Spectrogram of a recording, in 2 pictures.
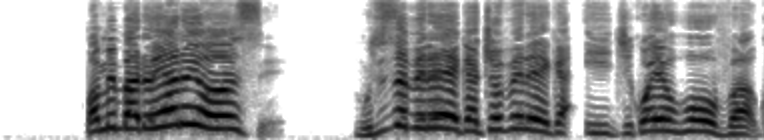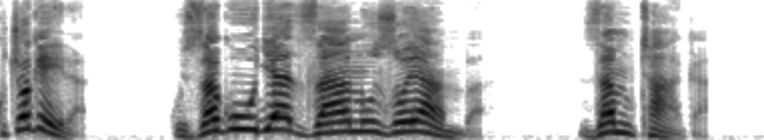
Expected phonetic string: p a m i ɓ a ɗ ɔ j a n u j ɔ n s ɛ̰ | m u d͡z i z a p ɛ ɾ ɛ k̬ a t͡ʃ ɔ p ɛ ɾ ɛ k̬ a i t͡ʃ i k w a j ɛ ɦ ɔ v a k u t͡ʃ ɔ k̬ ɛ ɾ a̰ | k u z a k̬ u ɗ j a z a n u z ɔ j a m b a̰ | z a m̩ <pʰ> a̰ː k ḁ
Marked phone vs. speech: incorrect: tʰ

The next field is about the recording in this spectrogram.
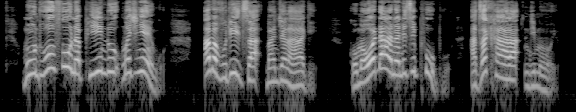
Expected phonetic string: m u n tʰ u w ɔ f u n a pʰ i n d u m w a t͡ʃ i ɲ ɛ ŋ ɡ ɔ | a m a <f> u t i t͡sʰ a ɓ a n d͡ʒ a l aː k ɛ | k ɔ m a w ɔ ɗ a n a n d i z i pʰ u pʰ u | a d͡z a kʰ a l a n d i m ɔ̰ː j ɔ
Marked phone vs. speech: incorrect: v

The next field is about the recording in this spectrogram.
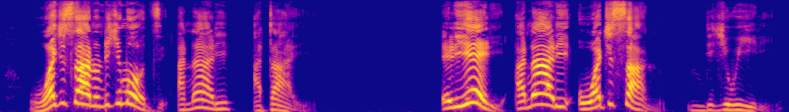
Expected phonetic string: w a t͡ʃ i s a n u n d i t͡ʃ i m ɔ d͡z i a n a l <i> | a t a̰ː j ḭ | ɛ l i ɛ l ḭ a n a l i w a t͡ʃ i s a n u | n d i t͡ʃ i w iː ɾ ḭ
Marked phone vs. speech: correct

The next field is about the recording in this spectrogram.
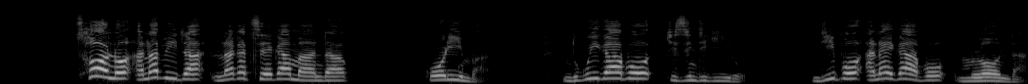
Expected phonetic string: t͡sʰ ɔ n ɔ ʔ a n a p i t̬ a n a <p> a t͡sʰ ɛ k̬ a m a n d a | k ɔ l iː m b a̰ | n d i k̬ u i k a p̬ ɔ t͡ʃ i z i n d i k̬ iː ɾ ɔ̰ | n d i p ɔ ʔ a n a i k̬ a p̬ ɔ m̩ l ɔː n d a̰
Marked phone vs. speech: incorrect: k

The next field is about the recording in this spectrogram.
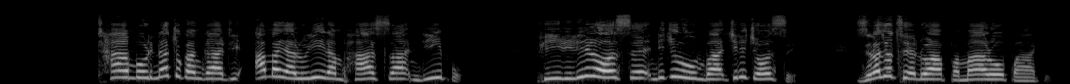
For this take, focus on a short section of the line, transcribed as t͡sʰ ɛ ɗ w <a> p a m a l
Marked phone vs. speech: correct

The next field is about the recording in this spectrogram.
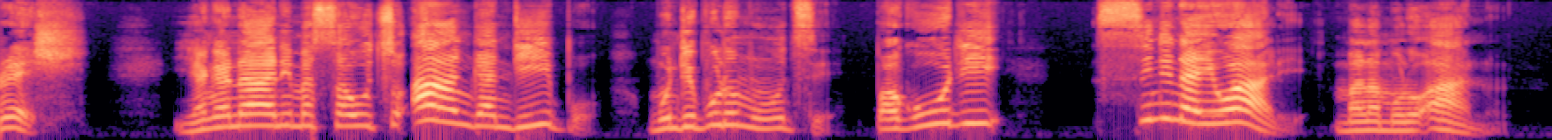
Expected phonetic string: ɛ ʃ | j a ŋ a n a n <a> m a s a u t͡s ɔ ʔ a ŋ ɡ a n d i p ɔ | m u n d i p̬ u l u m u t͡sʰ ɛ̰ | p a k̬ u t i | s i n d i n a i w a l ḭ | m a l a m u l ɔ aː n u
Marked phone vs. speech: incorrect: i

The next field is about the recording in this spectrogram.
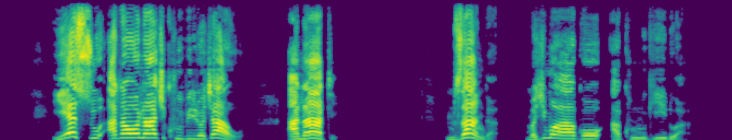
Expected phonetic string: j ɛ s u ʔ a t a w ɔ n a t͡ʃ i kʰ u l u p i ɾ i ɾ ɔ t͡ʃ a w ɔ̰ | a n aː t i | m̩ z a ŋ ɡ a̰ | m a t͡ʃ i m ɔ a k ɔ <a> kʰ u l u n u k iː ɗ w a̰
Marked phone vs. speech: correct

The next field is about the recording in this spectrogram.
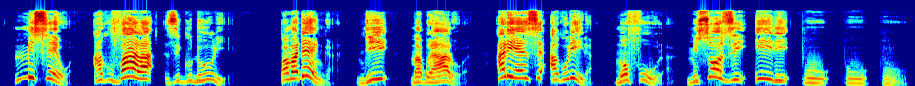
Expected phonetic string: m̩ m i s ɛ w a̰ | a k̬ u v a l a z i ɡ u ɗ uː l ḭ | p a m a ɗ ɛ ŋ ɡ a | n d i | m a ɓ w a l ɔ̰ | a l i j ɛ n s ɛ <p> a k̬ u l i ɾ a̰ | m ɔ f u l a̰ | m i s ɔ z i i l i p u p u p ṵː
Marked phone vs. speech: incorrect: ʔ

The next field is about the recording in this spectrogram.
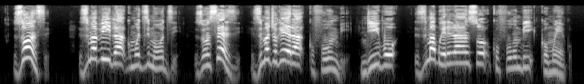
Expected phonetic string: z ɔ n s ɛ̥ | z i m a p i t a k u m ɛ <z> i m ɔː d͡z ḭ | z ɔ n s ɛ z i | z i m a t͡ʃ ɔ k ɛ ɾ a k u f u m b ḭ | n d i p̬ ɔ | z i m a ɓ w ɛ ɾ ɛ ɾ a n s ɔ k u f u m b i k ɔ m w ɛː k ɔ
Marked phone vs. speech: incorrect: d͡z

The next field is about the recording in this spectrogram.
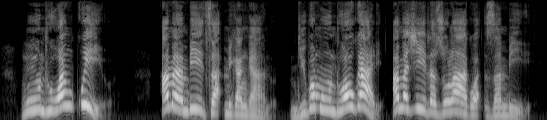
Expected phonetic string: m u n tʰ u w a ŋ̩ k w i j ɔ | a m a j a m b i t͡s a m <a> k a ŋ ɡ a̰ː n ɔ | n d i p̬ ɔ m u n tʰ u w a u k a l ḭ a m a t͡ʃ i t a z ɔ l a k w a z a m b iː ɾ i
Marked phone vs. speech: incorrect: i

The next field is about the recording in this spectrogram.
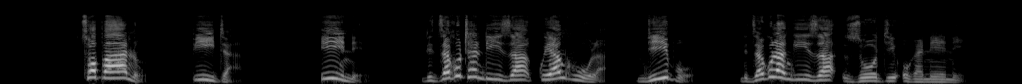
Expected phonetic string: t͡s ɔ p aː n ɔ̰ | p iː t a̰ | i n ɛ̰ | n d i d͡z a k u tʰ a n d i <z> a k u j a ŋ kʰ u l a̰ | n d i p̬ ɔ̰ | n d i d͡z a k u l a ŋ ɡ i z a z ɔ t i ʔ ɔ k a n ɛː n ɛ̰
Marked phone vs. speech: correct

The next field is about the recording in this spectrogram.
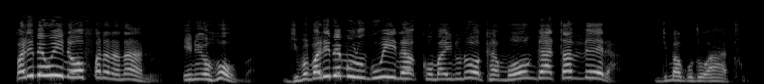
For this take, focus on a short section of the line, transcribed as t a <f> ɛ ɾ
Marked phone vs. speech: incorrect: v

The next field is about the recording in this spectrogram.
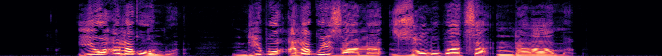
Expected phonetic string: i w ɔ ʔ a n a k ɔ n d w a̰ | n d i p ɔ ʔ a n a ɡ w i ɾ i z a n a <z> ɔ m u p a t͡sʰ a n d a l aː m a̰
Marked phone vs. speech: correct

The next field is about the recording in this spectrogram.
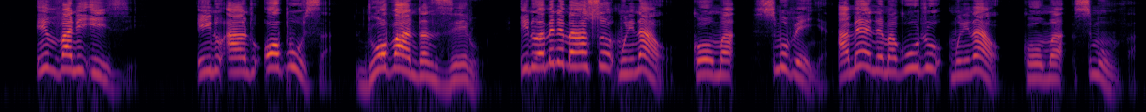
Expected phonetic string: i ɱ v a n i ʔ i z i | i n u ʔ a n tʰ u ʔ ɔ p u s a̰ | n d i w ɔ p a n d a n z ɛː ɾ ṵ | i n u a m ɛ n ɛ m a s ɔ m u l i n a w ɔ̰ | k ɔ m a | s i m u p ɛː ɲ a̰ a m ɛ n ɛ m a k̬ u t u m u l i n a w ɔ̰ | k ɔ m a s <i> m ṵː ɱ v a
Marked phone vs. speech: correct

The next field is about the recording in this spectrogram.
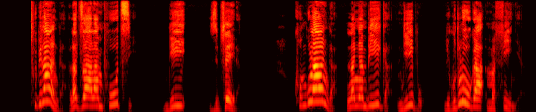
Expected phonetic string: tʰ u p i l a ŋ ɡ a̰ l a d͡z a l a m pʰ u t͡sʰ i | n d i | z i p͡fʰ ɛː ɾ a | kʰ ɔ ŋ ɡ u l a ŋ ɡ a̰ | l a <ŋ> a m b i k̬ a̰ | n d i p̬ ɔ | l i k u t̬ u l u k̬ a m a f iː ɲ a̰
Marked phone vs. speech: correct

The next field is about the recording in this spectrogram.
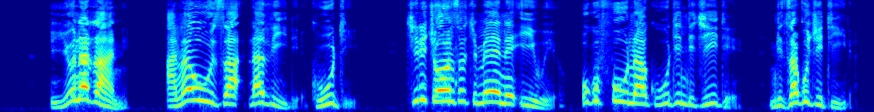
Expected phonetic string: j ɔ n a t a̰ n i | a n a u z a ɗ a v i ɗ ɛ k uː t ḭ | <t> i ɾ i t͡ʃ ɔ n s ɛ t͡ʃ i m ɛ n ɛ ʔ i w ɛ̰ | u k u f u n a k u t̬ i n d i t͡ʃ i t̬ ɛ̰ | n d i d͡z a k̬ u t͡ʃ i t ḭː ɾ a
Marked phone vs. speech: incorrect: t͡ʃ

